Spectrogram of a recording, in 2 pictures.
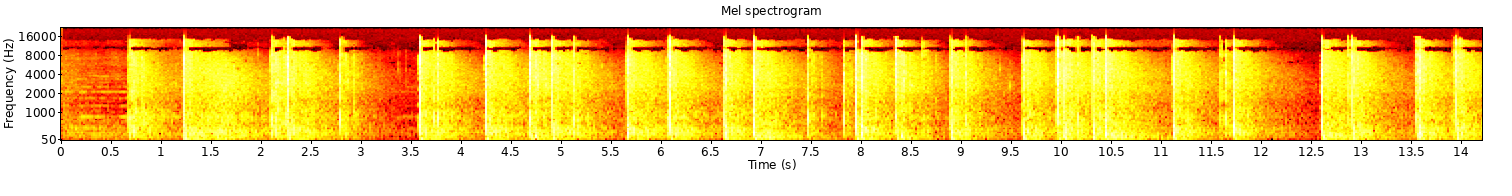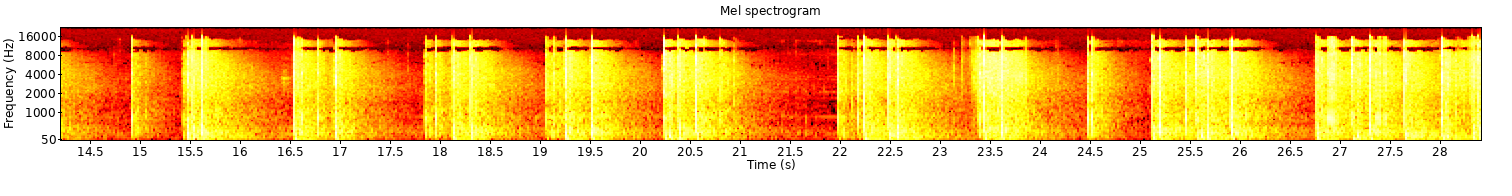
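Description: Aerial fireworks shells fired in quick succession, about one to two sharp bangs a second, each fading in a crackling tail. Near the end comes a dense flurry of crackling pops.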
